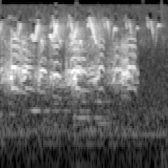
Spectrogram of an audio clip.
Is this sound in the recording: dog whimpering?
no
